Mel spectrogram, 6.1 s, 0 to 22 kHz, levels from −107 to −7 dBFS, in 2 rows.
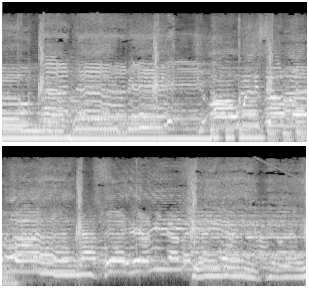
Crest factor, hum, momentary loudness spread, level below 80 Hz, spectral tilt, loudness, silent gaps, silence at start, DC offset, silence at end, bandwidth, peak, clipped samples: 14 dB; none; 3 LU; -24 dBFS; -4 dB/octave; -13 LUFS; none; 0 s; under 0.1%; 0 s; 16.5 kHz; 0 dBFS; under 0.1%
